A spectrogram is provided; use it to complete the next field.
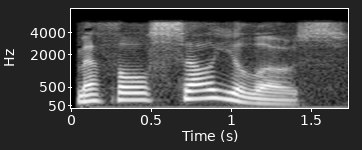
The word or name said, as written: methylcellulose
